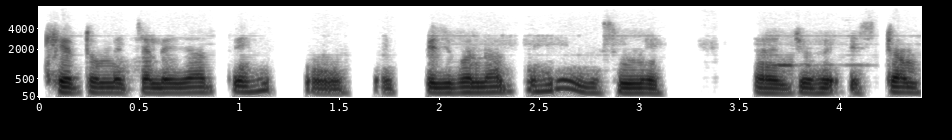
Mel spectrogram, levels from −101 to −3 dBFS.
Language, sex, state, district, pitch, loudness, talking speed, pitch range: Hindi, male, Uttar Pradesh, Jyotiba Phule Nagar, 125 Hz, -20 LUFS, 205 wpm, 120-130 Hz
